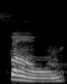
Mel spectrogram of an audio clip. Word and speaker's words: phone: words so we know the word phone is spelled p-h-o-n-e the p-h says like in the word farm it's an f sound but it's written as a ph and because we've learned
